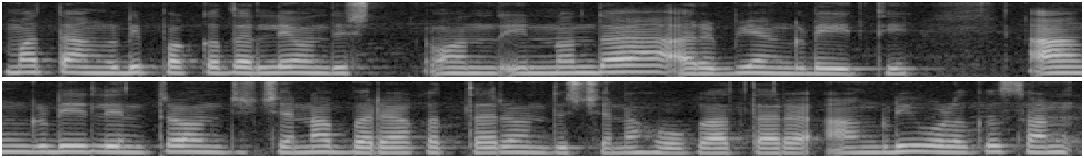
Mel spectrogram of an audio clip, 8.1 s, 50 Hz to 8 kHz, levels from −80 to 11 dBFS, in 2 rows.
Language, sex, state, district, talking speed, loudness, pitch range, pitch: Kannada, female, Karnataka, Dharwad, 175 wpm, -18 LUFS, 205-230 Hz, 220 Hz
